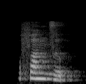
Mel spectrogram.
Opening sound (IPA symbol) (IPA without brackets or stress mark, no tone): f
